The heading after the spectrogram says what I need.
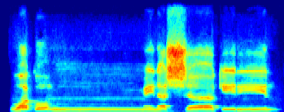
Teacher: نون ساکن کے بعد حروف یرملون میں سے میم ہے تو ادغام مع الغنہ ہوگا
